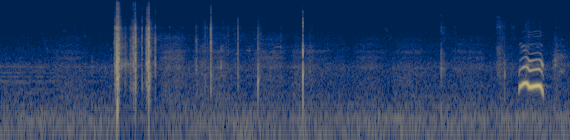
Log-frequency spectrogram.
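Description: Sharp plastic clacks and pops of a foam dart blaster: three loud ones in quick succession about two seconds in, then several fainter clicks. A short wavering vocal call sounds right at the end.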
